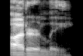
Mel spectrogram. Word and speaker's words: utterly: another great adverb utterly this word has three syllables and the stress is on that first syllable utterly it means completely totally absolutely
